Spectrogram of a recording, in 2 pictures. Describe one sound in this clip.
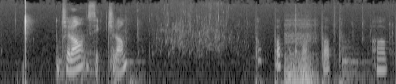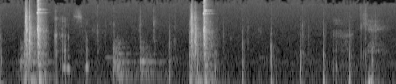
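A young woman talks casually into a microphone, close by.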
